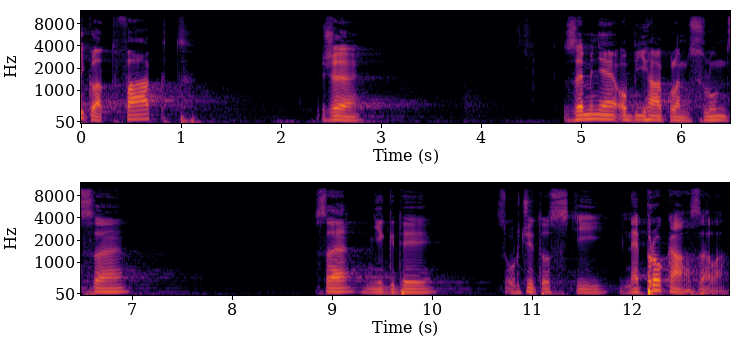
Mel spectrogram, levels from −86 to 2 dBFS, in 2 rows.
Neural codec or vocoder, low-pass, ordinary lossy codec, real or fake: none; 9.9 kHz; MP3, 96 kbps; real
